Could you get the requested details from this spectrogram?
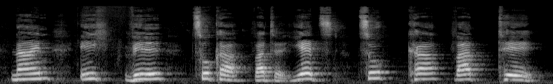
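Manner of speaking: put-on girl faking a screaming tantrum for candy floss; fake tantrum. A narrator's reading. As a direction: throw a convincing fake tantrum. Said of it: "Mathildas Anfall war täuschend echt".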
